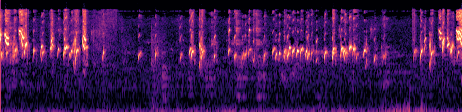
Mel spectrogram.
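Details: Goldfinches sing together as a motivating group for songbirds, giving scattered high chirps that build into a fast, jangling twitter, with soft background noise.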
